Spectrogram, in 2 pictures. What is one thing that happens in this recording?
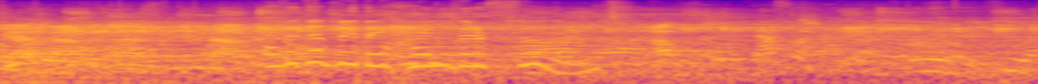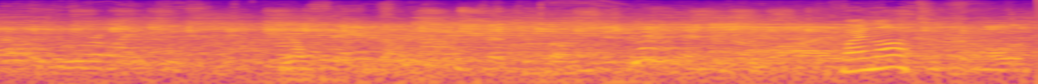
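A young woman talks closely.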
